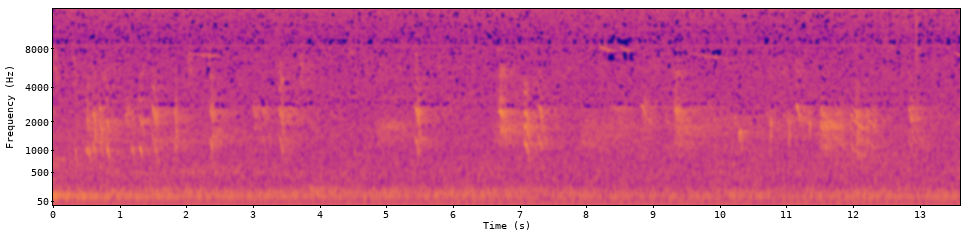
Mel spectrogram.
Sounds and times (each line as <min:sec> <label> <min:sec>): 0:09.2 Crows 0:13.1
